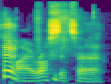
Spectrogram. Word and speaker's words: Pyrocitor: How do you pronounce this? Pyrocitor.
